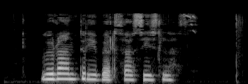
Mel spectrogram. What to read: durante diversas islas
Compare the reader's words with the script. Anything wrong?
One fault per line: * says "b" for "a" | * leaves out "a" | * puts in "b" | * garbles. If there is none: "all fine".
all fine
